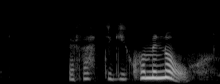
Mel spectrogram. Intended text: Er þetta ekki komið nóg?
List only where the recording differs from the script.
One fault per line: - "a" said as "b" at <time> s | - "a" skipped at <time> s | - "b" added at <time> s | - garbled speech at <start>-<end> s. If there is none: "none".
none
